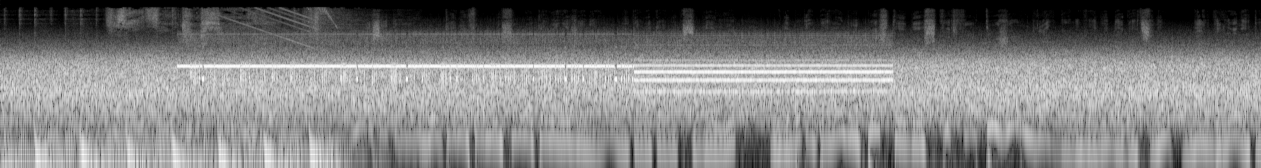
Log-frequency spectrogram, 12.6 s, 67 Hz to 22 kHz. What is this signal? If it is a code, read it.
Weather fax (radiofax), 120 lines a minute, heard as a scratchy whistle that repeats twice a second, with radio static.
